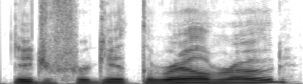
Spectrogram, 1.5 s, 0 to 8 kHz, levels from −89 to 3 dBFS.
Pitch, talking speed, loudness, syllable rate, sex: 160 Hz, 200 wpm, -13 LUFS, 5.1 syllables/s, male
